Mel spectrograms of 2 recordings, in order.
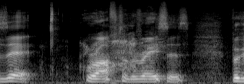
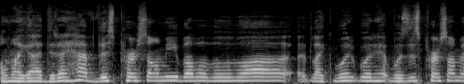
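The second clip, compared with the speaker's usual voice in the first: put-on flustered, alarmed, panicked, frantic rambling; 4 semitones higher than usual. Speaker retells a cocktail waitress calling them in a panic, imitating a panicked voice. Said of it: "she calls me in a panic".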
